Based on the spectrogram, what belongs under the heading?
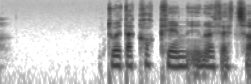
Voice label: "cocyn", Welsh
